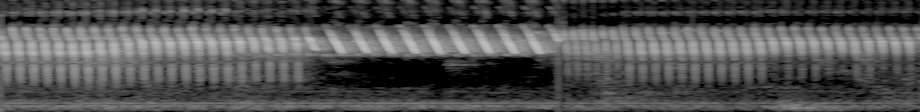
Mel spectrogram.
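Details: Canary song aimed at encouraging males to sing and getting females ready to breed; fast bright trills, a slower run of slurred notes, then another rapid buzzy trill.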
